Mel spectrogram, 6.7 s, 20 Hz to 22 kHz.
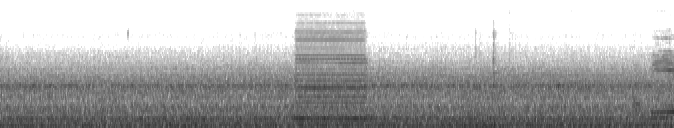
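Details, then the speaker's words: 2006 Hyundai Santro driven at 60 km/h: steady road hum and engine drone, no clunks or knocks over bumps; earlier noises had been put down to cut suspension bushes. Quiet suspension while driving. "है तो guys मैं अभी हम लोग चल रहा है 60 की स्पीड से कोई आवाज नहीं आ रही है गाड़ी में"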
